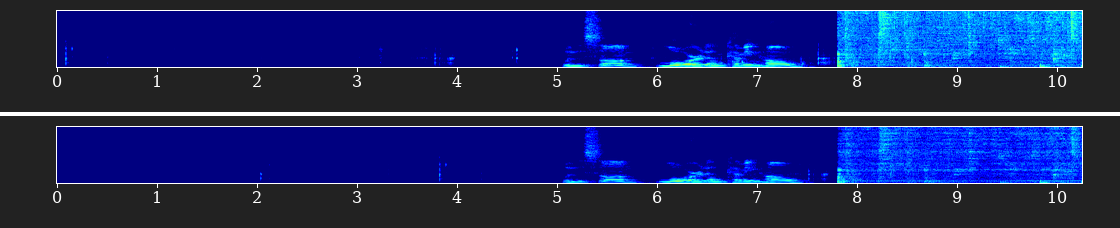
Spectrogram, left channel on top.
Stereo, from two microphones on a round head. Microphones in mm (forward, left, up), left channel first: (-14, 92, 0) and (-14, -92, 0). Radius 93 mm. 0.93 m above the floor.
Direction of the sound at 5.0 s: 5° right (ahead or behind).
